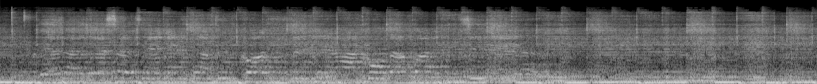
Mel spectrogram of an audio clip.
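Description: Live rock song: a man singing in Russian with electric guitar over a steady drum beat.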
